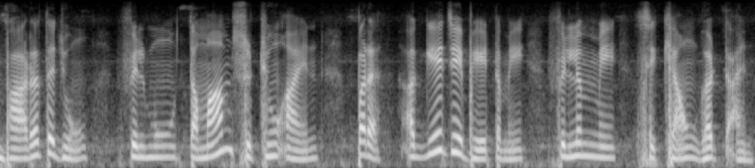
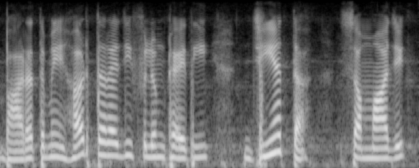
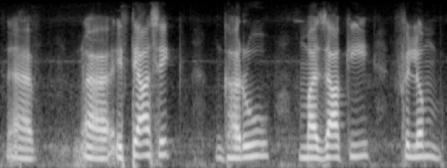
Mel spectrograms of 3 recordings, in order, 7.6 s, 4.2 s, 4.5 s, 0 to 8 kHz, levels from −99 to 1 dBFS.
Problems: constant background noise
